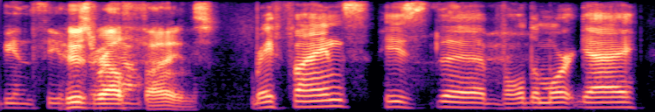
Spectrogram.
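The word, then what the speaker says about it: Ralph Fiennes: Dave said it oh that's how his name is spelled yes that is how his name is it's spelled Ralph find so I always say Ralph but yeah um it's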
